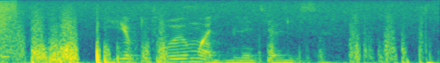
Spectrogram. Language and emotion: Russian, angry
